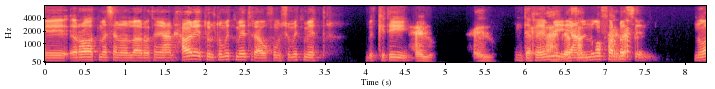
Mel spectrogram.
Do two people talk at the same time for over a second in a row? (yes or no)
yes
